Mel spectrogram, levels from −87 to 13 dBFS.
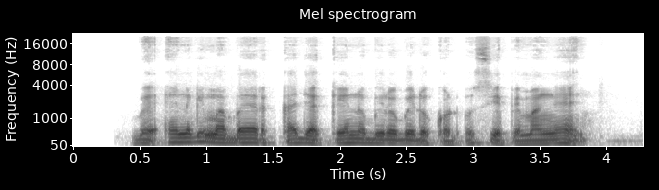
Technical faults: short stall from a late packet

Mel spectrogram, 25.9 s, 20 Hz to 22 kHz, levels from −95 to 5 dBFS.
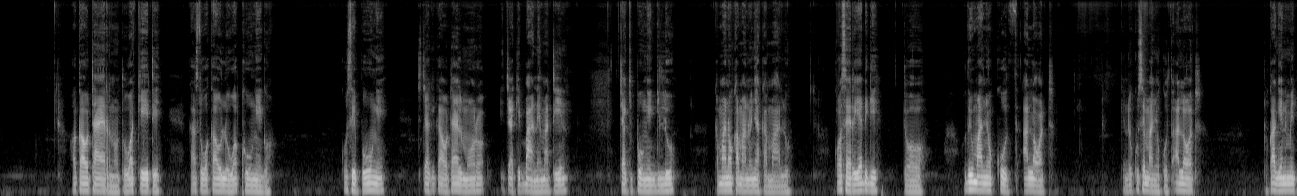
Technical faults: none

